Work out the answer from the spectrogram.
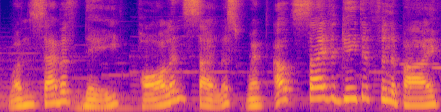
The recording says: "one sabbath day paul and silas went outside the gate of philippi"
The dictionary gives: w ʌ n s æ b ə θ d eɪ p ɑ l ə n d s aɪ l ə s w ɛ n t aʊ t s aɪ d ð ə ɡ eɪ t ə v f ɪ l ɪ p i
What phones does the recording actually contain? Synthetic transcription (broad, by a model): w ʌ n s æ b ə θ d eɪ p ɑ l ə n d s aɪ l ə s w ɛ n t aʊ t s aɪ d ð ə ɡ eɪ t ə v f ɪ l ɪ p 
